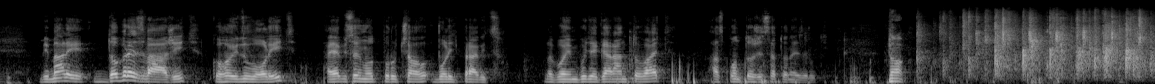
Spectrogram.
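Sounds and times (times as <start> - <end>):
speech: 0.4 - 9.3
audience applauding at a political debate evening: 9.1 - 11.5.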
